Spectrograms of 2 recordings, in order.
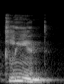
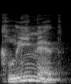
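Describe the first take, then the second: First: The ending is a plain D sound. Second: The ending is an extra "ed" syllable. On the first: The speaker calls it right. "Cleaned suena una D al final" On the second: The speaker calls it wrong. "así se leería si lo pronuncio como está escrito, pero así no debe de sonar"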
